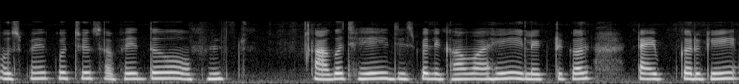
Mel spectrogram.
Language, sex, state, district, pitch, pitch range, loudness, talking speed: Hindi, female, Bihar, Samastipur, 255 Hz, 250-270 Hz, -14 LUFS, 115 wpm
